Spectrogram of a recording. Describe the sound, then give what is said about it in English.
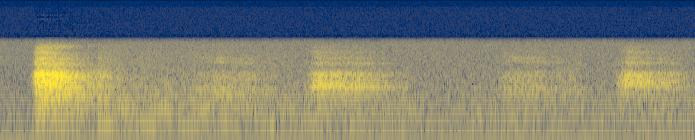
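Slow, deep breaths taken during a guided relaxation exercise, each a soft, airy rush of breath with quiet gaps between them. The first breath is the strongest, and no one speaks. “Take three nice deep breaths.”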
